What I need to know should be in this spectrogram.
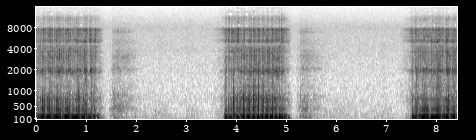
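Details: Loud, low, rattling snores on each in-breath, about every three seconds, with quieter exhalations between, during a short, light nap; habitual snoring.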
